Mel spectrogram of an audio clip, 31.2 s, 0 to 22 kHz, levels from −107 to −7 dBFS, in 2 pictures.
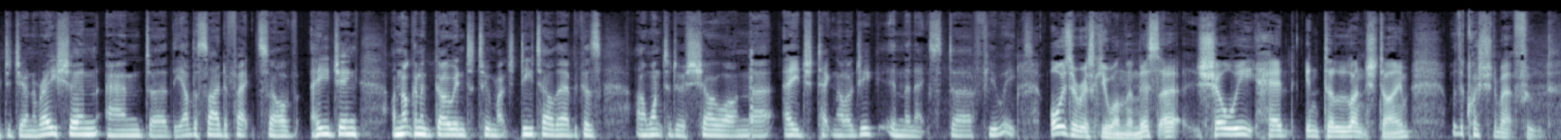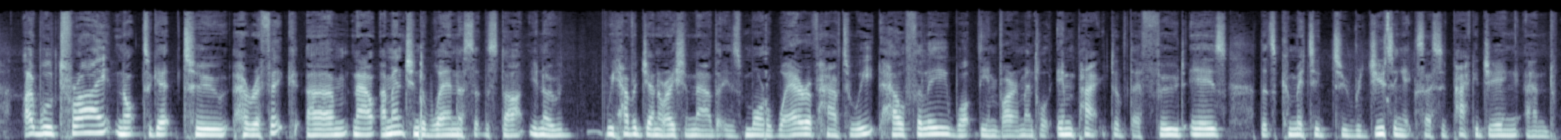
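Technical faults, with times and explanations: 7.46, 19.76, 23.21, 25.93 and 29.45 s: damaged data in a compressed stream. Short glitches of about 40 to 70 ms each, one right after "generation now that is". Corrupted frames throw the decoder off, so it garbles them while hunting for the next valid header.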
